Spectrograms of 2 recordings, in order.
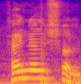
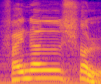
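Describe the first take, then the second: First: The ending is said as a reduced 'shol'. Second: The ending is said as a reduced 'shol'.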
